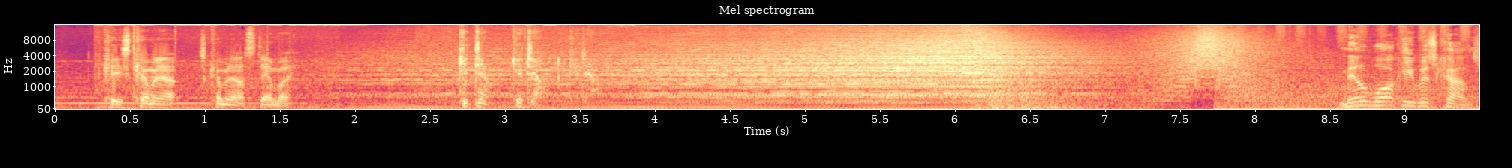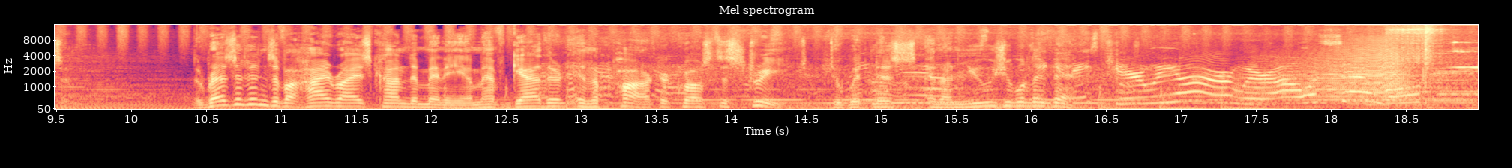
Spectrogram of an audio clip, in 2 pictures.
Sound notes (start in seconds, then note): 4.4 ominous music; 7.4 transition whooshes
